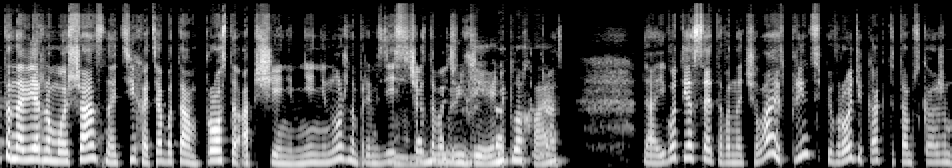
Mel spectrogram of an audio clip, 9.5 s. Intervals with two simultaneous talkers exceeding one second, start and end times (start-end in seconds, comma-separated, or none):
3.9-5.6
